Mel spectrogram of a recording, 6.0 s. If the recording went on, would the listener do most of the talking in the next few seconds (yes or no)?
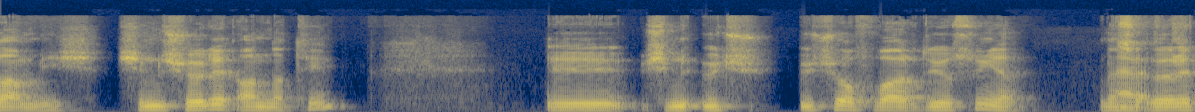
no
